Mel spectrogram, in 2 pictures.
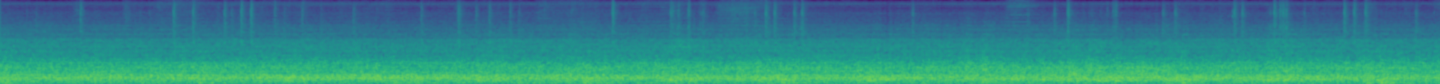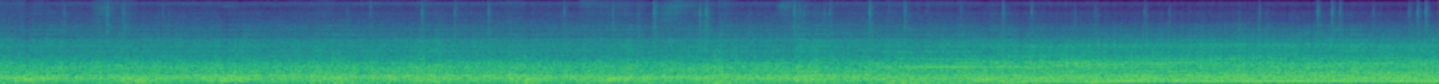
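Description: Inside a Sanriku Railway diesel railcar running along the line: the steady running noise of wheels on rails and the engine. Occasional faint clicks come over the rail joints.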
